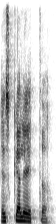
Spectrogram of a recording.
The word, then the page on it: escaleta: escaleto; provençal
